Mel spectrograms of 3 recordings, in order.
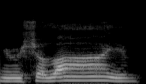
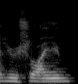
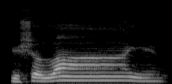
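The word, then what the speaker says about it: ירושלים: The accent is Yishalayim, not Yishlayim, Yishalayim.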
